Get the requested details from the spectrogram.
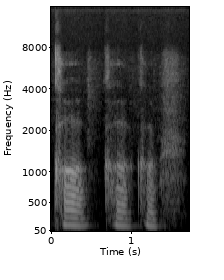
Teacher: आपकी कंठ से इसका उच्चारण आता है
